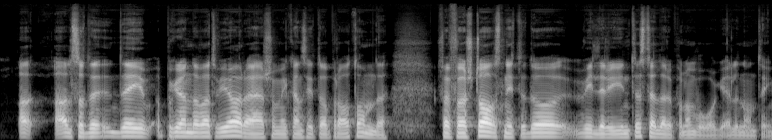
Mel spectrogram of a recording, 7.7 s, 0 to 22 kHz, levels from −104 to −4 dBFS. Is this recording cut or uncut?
uncut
